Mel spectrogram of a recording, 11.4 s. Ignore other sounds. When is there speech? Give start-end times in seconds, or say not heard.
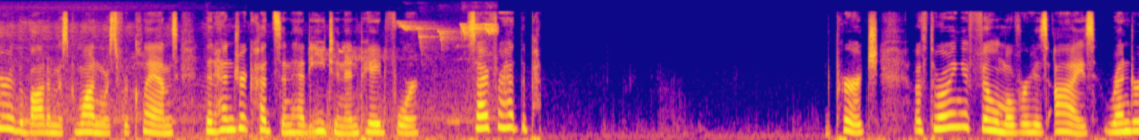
0.0-5.4, 8.2-11.3.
